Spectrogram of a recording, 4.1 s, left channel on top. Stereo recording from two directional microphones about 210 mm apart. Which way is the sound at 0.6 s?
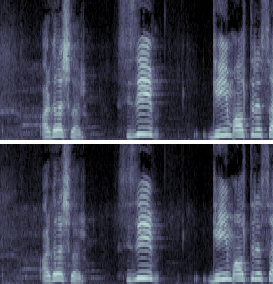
15° left (ahead or behind).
